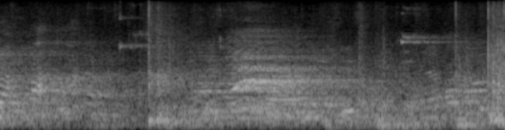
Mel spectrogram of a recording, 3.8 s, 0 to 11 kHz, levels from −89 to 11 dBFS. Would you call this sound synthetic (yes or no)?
no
